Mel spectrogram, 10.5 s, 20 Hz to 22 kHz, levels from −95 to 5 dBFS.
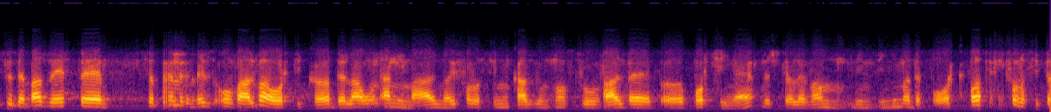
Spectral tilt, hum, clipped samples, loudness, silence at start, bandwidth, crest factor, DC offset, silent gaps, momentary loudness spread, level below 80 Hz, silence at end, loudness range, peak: -7 dB/octave; 50 Hz at -70 dBFS; under 0.1%; -17 LUFS; 0.05 s; 3.9 kHz; 16 dB; under 0.1%; none; 14 LU; -76 dBFS; 0 s; 5 LU; 0 dBFS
